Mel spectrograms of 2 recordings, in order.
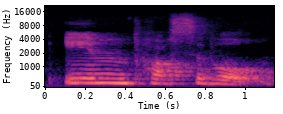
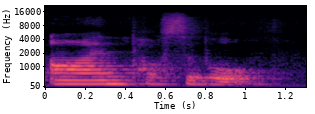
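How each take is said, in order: First: The first syllable is unstressed. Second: The first syllable is stressed. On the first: It cannot be done. "Great word that" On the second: I am capable of doing it. "What if you changed the emphasis on the syllable"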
